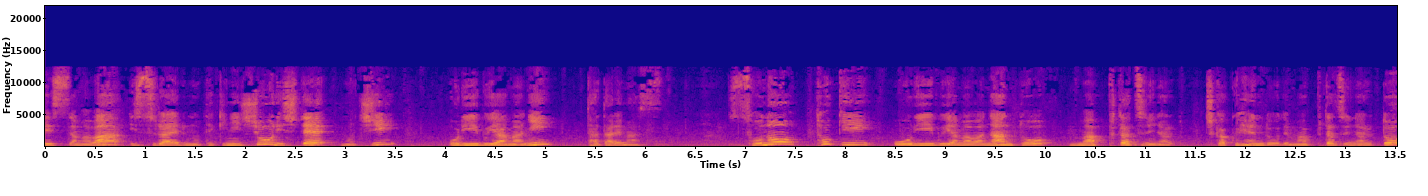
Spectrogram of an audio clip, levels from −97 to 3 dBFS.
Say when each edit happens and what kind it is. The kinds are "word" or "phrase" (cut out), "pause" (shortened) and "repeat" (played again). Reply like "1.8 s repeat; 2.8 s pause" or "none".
8.4 s pause; 10.2 s pause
